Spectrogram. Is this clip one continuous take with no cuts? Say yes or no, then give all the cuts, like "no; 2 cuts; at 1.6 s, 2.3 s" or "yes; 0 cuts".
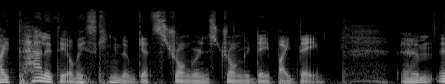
yes; 0 cuts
